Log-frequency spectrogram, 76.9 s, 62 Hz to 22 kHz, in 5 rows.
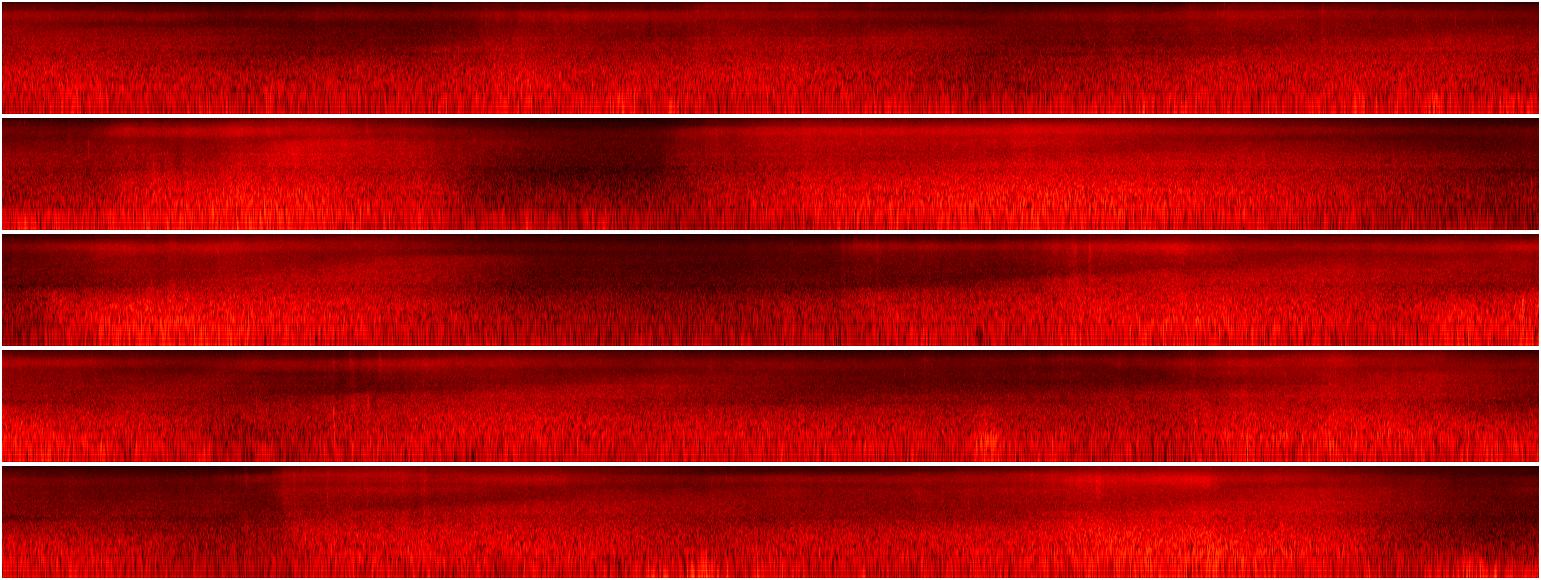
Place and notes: {"title": "烏石鼻沙灘, 北烏石鼻, Changbin Township - the waves and Thunder", "date": "2014-09-08 14:21:00", "description": "Sound of the waves, Traffic Sound, Thunder\nZoom H2n MS+XY", "latitude": "23.23", "longitude": "121.41", "altitude": "5", "timezone": "Asia/Taipei"}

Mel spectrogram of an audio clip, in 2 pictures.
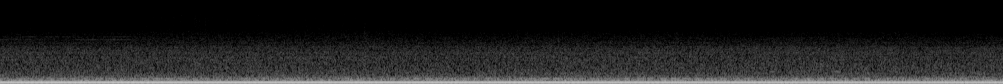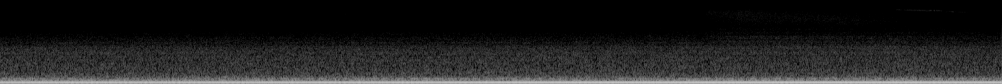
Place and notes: {"title": "福文村, Chihshang Township - Near the station", "date": "2014-09-07 14:00:00", "description": "Near the station, Train arrival and departure, Very hot weather\nZoom H2n MS+ XY", "latitude": "23.13", "longitude": "121.22", "altitude": "269", "timezone": "Asia/Taipei"}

